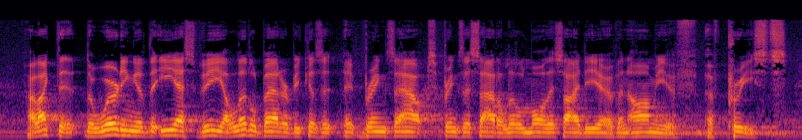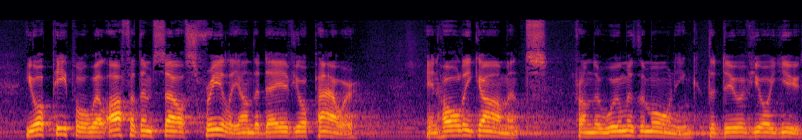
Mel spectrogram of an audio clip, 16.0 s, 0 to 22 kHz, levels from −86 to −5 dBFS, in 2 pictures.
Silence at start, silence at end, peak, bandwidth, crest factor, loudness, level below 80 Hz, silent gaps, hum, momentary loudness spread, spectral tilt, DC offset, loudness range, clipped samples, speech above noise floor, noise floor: 0 s; 0 s; -4 dBFS; 12.5 kHz; 20 dB; -24 LUFS; -62 dBFS; none; none; 9 LU; -5.5 dB/octave; under 0.1%; 2 LU; under 0.1%; 20 dB; -44 dBFS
